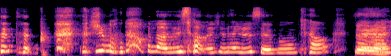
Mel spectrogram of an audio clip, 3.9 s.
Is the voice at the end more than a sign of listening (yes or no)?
yes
